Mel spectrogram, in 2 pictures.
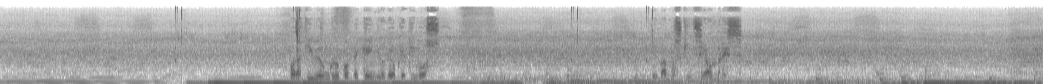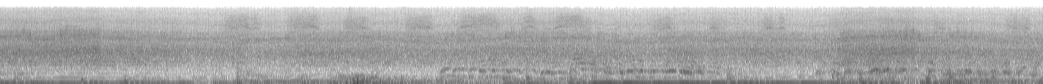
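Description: A drone's motors hum steadily.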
